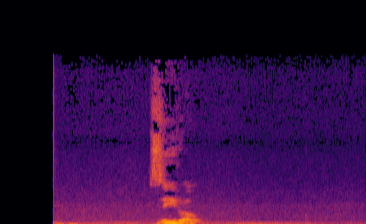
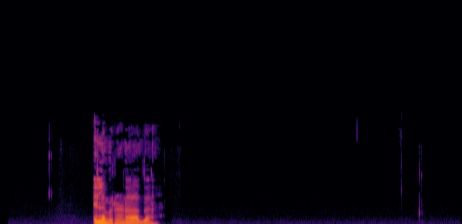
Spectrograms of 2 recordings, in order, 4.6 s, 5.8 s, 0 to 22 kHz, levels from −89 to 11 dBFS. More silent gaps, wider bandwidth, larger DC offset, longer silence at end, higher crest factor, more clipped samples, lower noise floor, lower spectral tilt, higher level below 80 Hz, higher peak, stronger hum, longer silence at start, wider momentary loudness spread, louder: neither; first, 16.5 kHz vs 10.5 kHz; neither; second, 0.7 s vs 3.8 s; about the same, 20 dB vs 24 dB; neither; second, -43 dBFS vs -75 dBFS; second, -5 dB/octave vs -7 dB/octave; first, -48 dBFS vs -72 dBFS; about the same, -2 dBFS vs -4 dBFS; neither; second, 0.65 s vs 1.15 s; first, 26 LU vs 11 LU; first, -15 LUFS vs -22 LUFS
